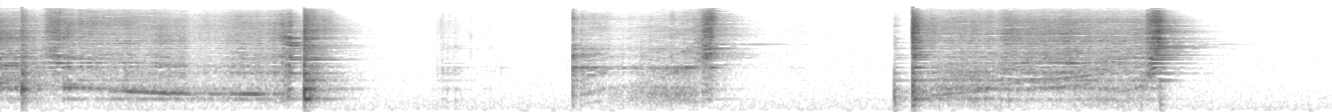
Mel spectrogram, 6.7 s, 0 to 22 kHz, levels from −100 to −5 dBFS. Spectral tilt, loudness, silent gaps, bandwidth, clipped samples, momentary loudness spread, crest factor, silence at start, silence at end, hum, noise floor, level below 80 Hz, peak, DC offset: 3.5 dB/octave; -41 LUFS; none; 16 kHz; under 0.1%; 17 LU; 30 dB; 0 s; 0.7 s; none; -82 dBFS; under -90 dBFS; -16 dBFS; under 0.1%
